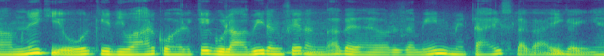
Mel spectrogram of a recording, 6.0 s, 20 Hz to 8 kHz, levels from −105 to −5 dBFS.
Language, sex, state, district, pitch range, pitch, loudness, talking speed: Hindi, male, Jharkhand, Ranchi, 125-155 Hz, 130 Hz, -16 LUFS, 200 wpm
